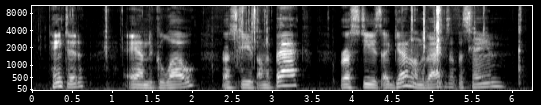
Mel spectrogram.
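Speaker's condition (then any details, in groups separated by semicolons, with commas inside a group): No condition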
